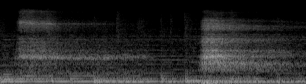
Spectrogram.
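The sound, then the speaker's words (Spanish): Two slow, deep breaths, a long airy inhale drawn in, a brief pause, then a fuller rushing exhale, clear with no talking over them. The breaths are taken while counting to three before acting. “Y entonces este conteo debe de ser voy a contar hasta tres respirando.”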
